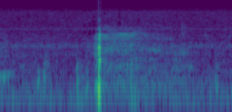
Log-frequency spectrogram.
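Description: One short, sharp sniff through the nose about a second in, trailing off in a brief breath.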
